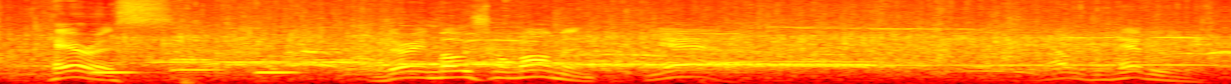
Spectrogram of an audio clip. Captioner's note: applause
